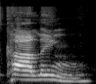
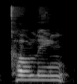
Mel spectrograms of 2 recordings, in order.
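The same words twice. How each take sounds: First: "Colleen" with an open AH, KAH-leen; trying the pronunciation. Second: "Colleen" with a long OH, KOH-leen, softly; testing the pronunciation. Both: Shown as a demonstration. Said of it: "I think I'm pronouncing it correct".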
